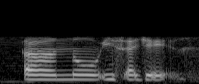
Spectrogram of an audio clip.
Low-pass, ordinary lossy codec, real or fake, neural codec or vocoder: 3.6 kHz; none; real; none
